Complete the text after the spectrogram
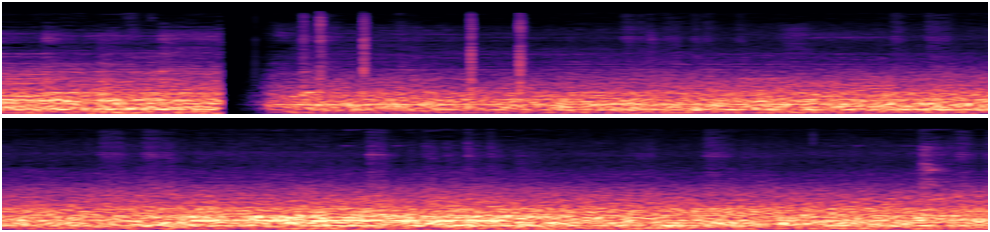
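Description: An engine hums steadily inside a moving vehicle.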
